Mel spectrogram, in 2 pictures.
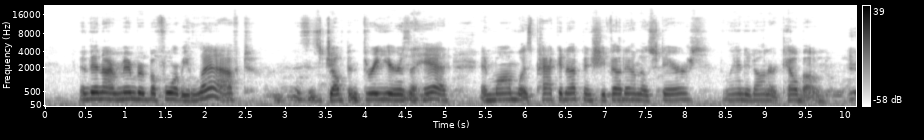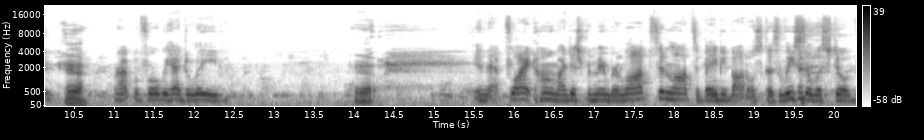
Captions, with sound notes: And then I remember before we left--this is jumpin' 3 years ahead--and Mom was packin' up and she fell down those stairs. Landed on her tailbone. Ooh. Yeah. Right before we had to leave. Yeah. (sighs) And that flight home I just remember lots and lots of baby bottles 'cause Lisa was still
